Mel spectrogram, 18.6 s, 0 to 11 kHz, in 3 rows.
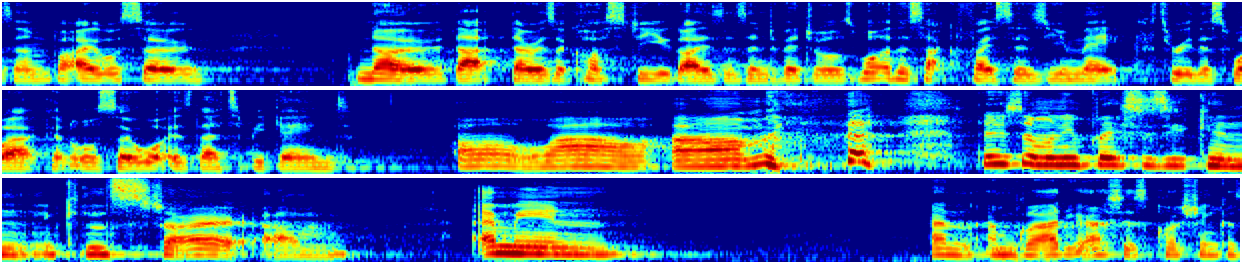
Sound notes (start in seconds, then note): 9.7 laughs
